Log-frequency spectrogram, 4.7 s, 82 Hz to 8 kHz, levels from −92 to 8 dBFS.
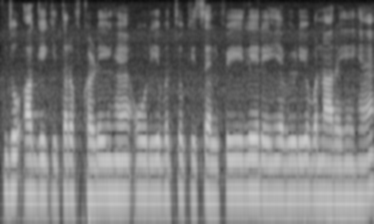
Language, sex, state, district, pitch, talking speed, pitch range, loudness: Hindi, female, Haryana, Jhajjar, 150 Hz, 230 wpm, 150-155 Hz, -18 LUFS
